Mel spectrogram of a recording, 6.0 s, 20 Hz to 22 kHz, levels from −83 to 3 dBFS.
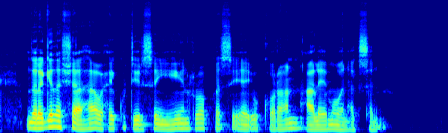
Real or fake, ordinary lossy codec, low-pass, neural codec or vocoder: real; none; none; none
